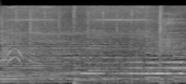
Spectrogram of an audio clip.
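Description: Live band playing the intro of a pop song: sustained keyboard chords with a short high glide near the start and a low drum thump about a second in.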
